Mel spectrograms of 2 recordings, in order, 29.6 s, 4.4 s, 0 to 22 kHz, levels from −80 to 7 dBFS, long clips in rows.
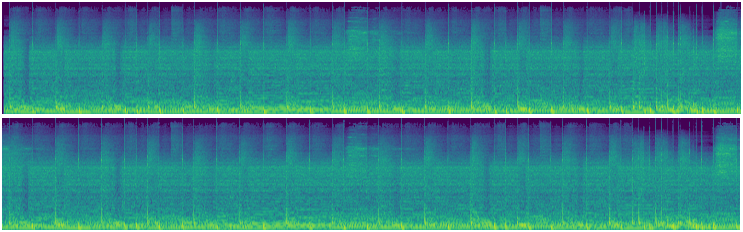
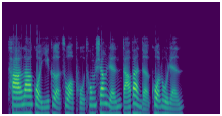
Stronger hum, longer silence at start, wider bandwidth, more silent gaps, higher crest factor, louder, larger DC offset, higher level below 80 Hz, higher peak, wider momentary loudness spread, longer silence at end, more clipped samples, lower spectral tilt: neither; about the same, 0 s vs 0.1 s; first, 20 kHz vs 11 kHz; neither; second, 12 dB vs 20 dB; first, -12 LUFS vs -19 LUFS; second, under 0.1% vs 0.5%; first, -18 dBFS vs -60 dBFS; about the same, 0 dBFS vs 0 dBFS; second, 3 LU vs 15 LU; second, 0 s vs 0.8 s; first, 0.3% vs under 0.1%; about the same, -4 dB/octave vs -4 dB/octave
